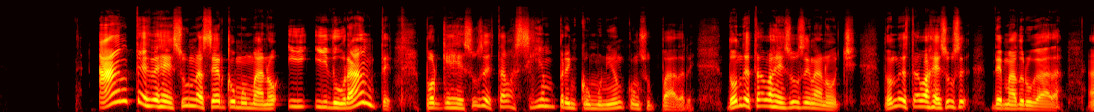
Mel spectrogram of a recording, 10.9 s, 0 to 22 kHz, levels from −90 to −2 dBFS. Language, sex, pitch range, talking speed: Spanish, male, 135-200 Hz, 160 wpm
